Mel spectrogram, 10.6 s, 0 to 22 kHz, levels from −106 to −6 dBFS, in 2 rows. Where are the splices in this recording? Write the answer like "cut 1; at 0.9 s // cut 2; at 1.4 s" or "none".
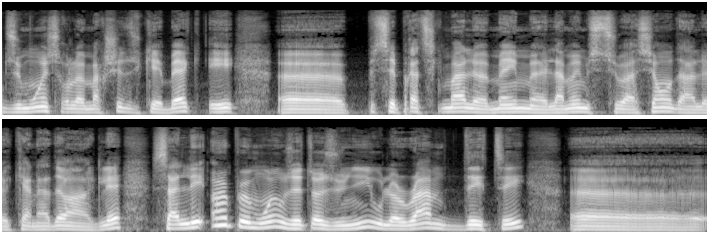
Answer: none

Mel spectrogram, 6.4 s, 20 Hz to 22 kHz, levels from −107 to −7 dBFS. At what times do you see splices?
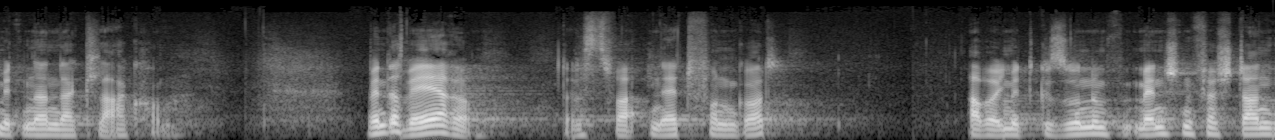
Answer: cut 1; at 2.0 s // cut 2; at 2.9 s // cut 3; at 3.2 s // cut 4; at 5.0 s

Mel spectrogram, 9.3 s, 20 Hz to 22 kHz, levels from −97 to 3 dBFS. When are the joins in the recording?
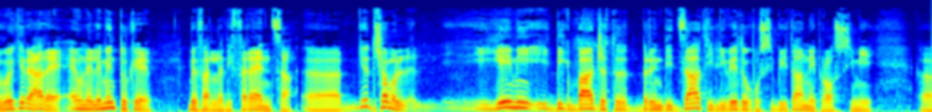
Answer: cut 1; at 1.9 s // cut 2; at 3.0 s // cut 3; at 5.5 s // cut 4; at 7.5 s

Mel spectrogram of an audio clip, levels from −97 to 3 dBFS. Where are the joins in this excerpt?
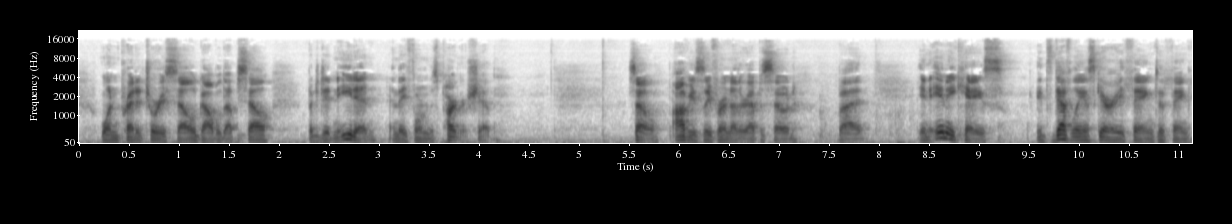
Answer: cut 1; at 1.6 s // cut 2; at 7.5 s

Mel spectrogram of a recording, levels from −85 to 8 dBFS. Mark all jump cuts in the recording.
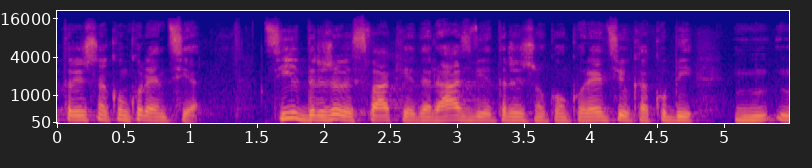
cut 1; at 1.4 s

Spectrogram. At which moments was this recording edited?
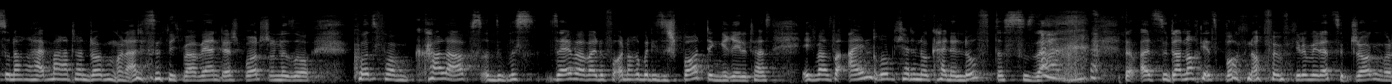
cut 1; at 8.3 s // cut 2; at 12.0 s

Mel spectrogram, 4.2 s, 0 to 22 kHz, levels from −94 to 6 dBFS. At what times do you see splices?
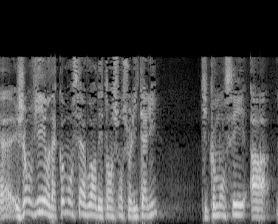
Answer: none

